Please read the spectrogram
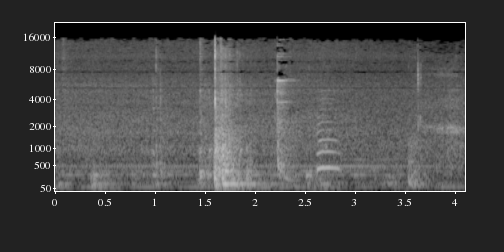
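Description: Steady hum of electric barn stall fans, broken about a second and a half in by a sudden loud noisy burst of about half a second, with a faint brief pitched sound just after.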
